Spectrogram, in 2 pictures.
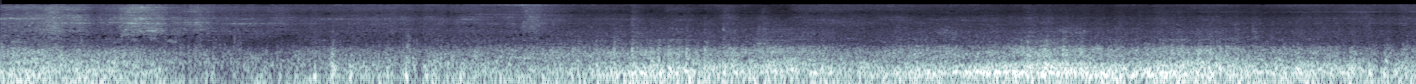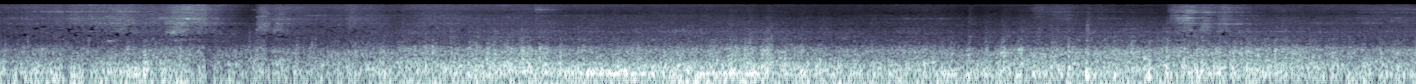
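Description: Freight train of containers, boxcars and tank cars rolling past: a steady rumble of wheels on rail that swells and eases, with brief high screeches a few times.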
